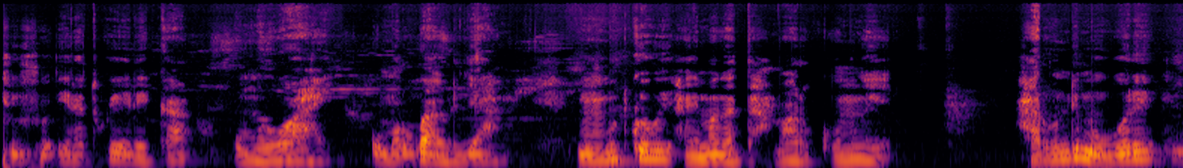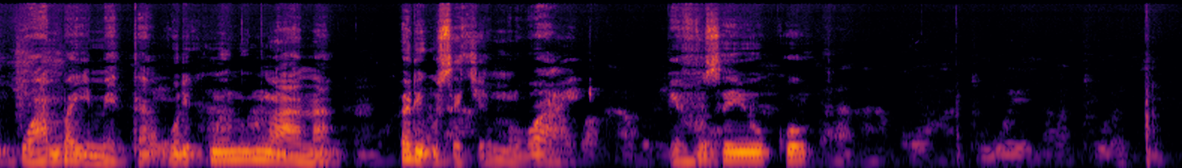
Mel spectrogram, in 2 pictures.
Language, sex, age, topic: Kinyarwanda, male, 18-24, finance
